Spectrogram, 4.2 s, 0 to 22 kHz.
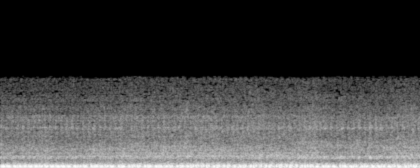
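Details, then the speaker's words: Suzuki Bandit 600 four-cylinder after carburettor work, running with a little choke: lumpy, uneven idle with stumbles, seemingly firing on three cylinders. Owner suspects one particular cylinder and pulls plug caps to check; cause not confirmed. "It doesn't like running without a choke, does it? That's a little bit of choke, but you can hear it coughing, spluttering again. So, that's what's making me think it might be that one."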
